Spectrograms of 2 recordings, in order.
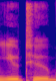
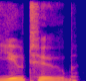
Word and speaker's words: YouTube: realized it's actually YouTube so the thing is in American English in words like student YouTube Duty new you would just say the sound oo instead of saying you so instead of saying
